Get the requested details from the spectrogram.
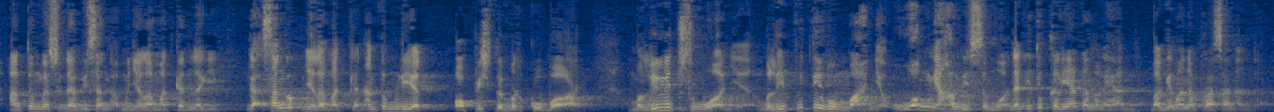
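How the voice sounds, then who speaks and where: A man preaching an Islamic study sermon, asking the audience rhetorical questions in a lively way. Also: fairly high pitch, fast talker. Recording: echoey hall, slightly dull sound.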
